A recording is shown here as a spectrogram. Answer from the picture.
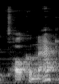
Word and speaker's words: tokamak: So the actual machine itself, donut-shaped vacuum chamber, but it's called a tokamak, is that correct? Is that pronounced right? That's right.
